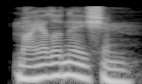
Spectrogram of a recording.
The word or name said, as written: myelination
